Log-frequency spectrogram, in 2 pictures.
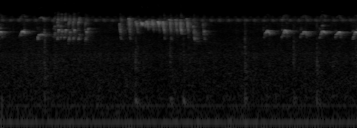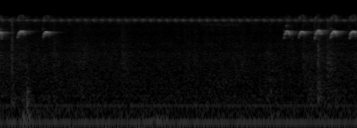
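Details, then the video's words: Actively singing kinoi on a songbird training recording: high chattering twitters and a bright trill, then runs of evenly spaced short chirps separated by a pause, set against a steady high-pitched whine and low hum. "burung masteran kinoi gacor"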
